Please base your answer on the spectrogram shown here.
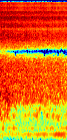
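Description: White cumin, dried chillies, and ginger and chilli paste sizzle in hot oil in a pan, a steady, close, even frying hiss with no talk.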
